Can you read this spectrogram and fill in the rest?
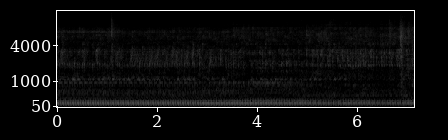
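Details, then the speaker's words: IRE20 Chinese mini excavator after draining overfilled hydraulic fluid to correct sight-glass level: steady low diesel idle with an even beat, no whine or groaning from hydraulics, smoother than when overfilled; normal hydraulic operation. "Oh, that was nice and smooth. Oh, that sounded better. A lot better, too."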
